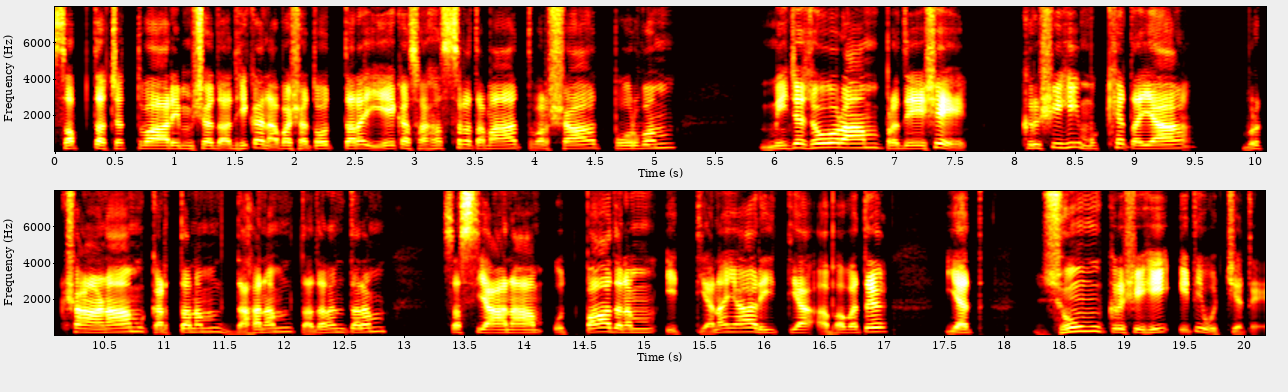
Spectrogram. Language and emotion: Sanskrit, neutral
